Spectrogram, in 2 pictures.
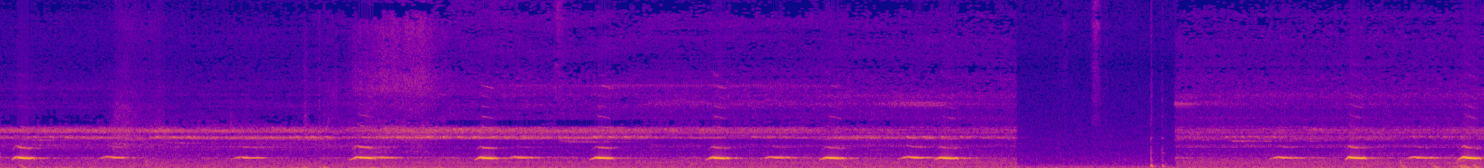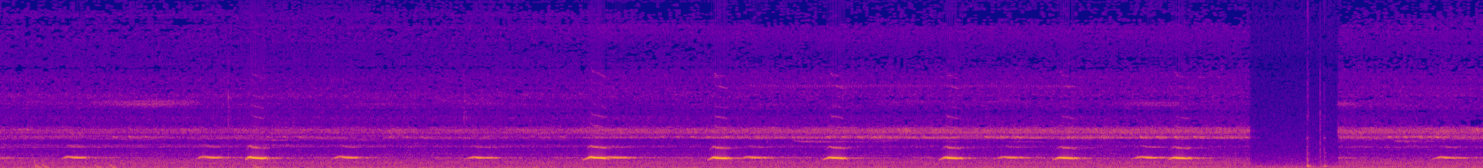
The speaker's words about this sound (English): And here, the very first and only recording of the Principe Scops Owl.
